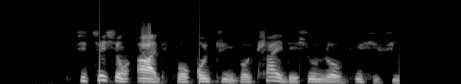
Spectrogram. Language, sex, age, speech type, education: Nigerian Pidgin, male, 15-29, spontaneous, tertiary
